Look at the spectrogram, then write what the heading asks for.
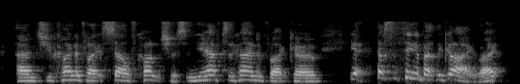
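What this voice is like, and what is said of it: Soft northern English accent. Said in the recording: “I've adopted their accent ... Absolutely, you have ... quite a soft northern accent. It's quite Alan Bennett-ish.”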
